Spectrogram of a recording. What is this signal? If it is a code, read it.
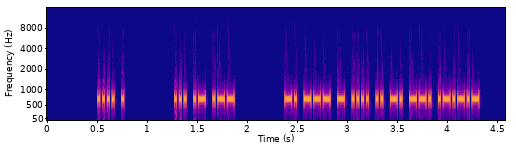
Morse code, heard as a keyed tone, about 48 wpm, 700 Hz. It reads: HE SAW NOTHING.
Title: 3x Word-Spacing - Sentences from Top 500 Words - 50wpm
